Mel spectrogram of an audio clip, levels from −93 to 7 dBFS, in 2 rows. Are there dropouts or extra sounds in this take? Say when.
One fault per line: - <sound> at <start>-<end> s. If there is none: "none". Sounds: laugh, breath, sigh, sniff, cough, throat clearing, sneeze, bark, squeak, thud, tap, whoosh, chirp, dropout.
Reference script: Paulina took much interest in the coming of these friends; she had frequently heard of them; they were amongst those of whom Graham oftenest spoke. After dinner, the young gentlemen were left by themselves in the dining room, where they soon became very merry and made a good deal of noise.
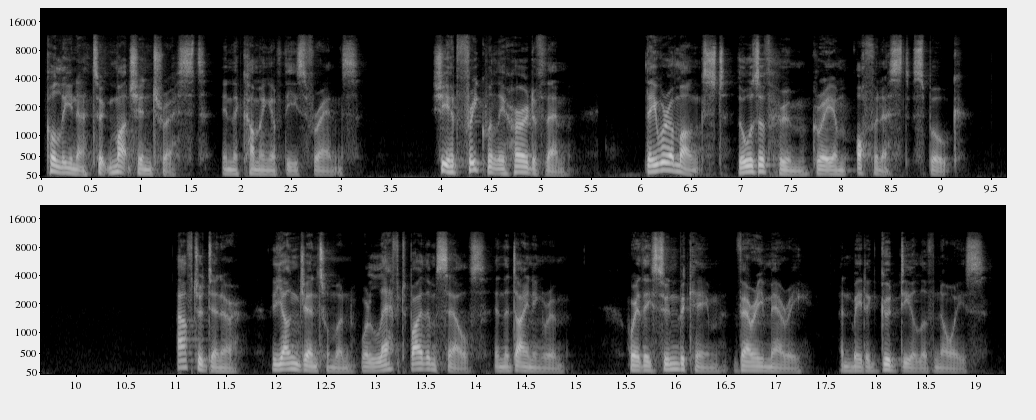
none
